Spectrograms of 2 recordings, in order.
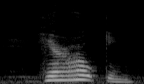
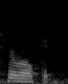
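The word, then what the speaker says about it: Hyrrokkin: Hyrrokin. And if you can't roll your R's, then it's Hyrrokin.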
